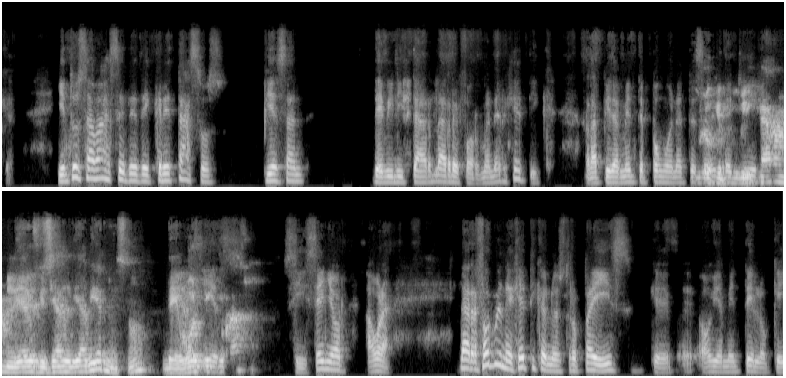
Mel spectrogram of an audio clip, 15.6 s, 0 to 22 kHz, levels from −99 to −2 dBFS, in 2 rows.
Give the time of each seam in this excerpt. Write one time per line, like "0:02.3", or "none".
none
